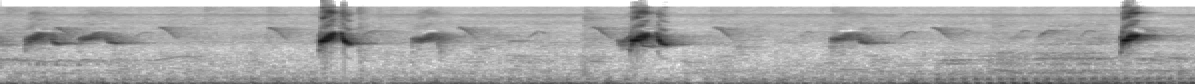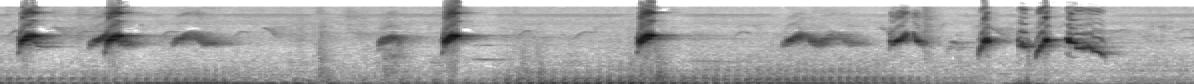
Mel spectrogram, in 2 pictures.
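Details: Red-whiskered bulbul singing the song pattern called kwik-jok-khwai-liang: short bright whistled phrases with sharp rising-falling notes, loud bursts spaced one to two seconds apart, then a quick run of calls near the end over a faint low hum.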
